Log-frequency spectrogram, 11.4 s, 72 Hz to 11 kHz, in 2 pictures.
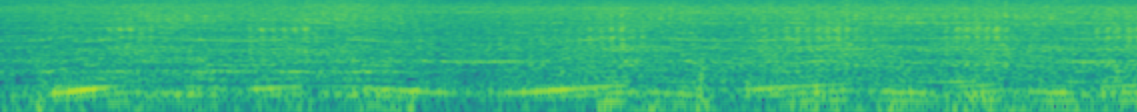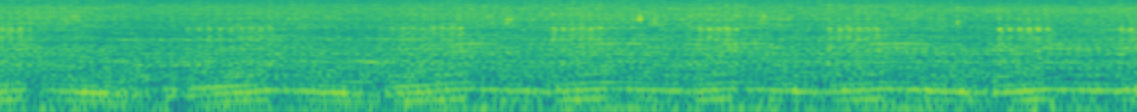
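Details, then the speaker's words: Mitsubishi Montero III 6G74 engine, 2000 km after rebuild with oversize pistons and rings and a contract crankshaft; blipped to about 2000 rpm, a knock rides each rise, normal at idle. Owner suspects connecting rod or spun bearing, unconfirmed. "Появился стук двигателя. При оборотах 2000. При газовании."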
